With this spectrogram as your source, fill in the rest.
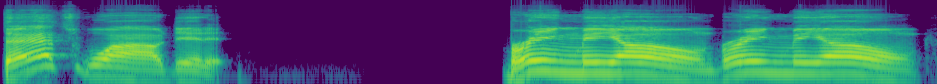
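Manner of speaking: ordinary delivery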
